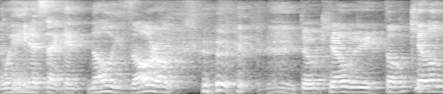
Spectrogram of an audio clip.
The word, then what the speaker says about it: Zoro: Yeah. Zolo. I grew up with the 4Kids, so like, I'm like, oh yeah, and then there's Zoro. I know how it's actually pronounced.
